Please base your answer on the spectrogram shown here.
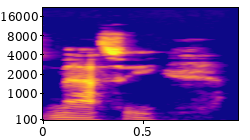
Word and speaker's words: Massé: I'm pretty sure it's Massé.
